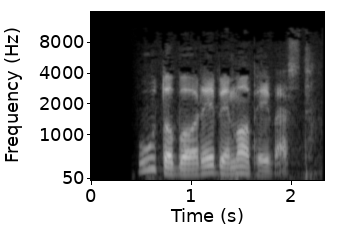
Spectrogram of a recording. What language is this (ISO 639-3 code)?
fas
